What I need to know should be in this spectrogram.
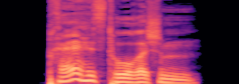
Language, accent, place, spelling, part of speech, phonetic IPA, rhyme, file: German, Germany, Berlin, prähistorischem, adjective, [ˌpʁɛhɪsˈtoːʁɪʃm̩], -oːʁɪʃm̩, De-prähistorischem.ogg
- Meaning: strong dative masculine/neuter singular of prähistorisch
